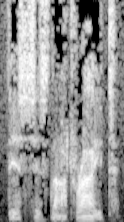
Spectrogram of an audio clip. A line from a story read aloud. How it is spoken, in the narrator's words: Tizar rasped quietly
